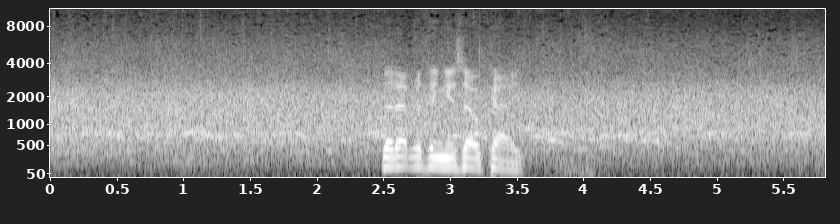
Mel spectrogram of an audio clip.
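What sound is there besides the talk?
crowd applauding in sympathy at rugby league match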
